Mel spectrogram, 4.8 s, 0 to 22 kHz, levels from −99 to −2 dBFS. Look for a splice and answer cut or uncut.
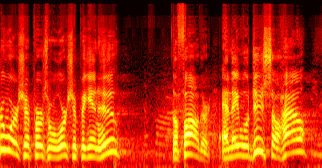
uncut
